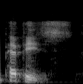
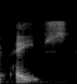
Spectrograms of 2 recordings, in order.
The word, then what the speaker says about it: Pepys: there tell us about Samuel beeps mark oh peeps is quite a very interesting character you've been explained who he is first yeah well Pete's the famous diarist and most Americans pronounce him Pepys rather than it's pronounced P EEPs and he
